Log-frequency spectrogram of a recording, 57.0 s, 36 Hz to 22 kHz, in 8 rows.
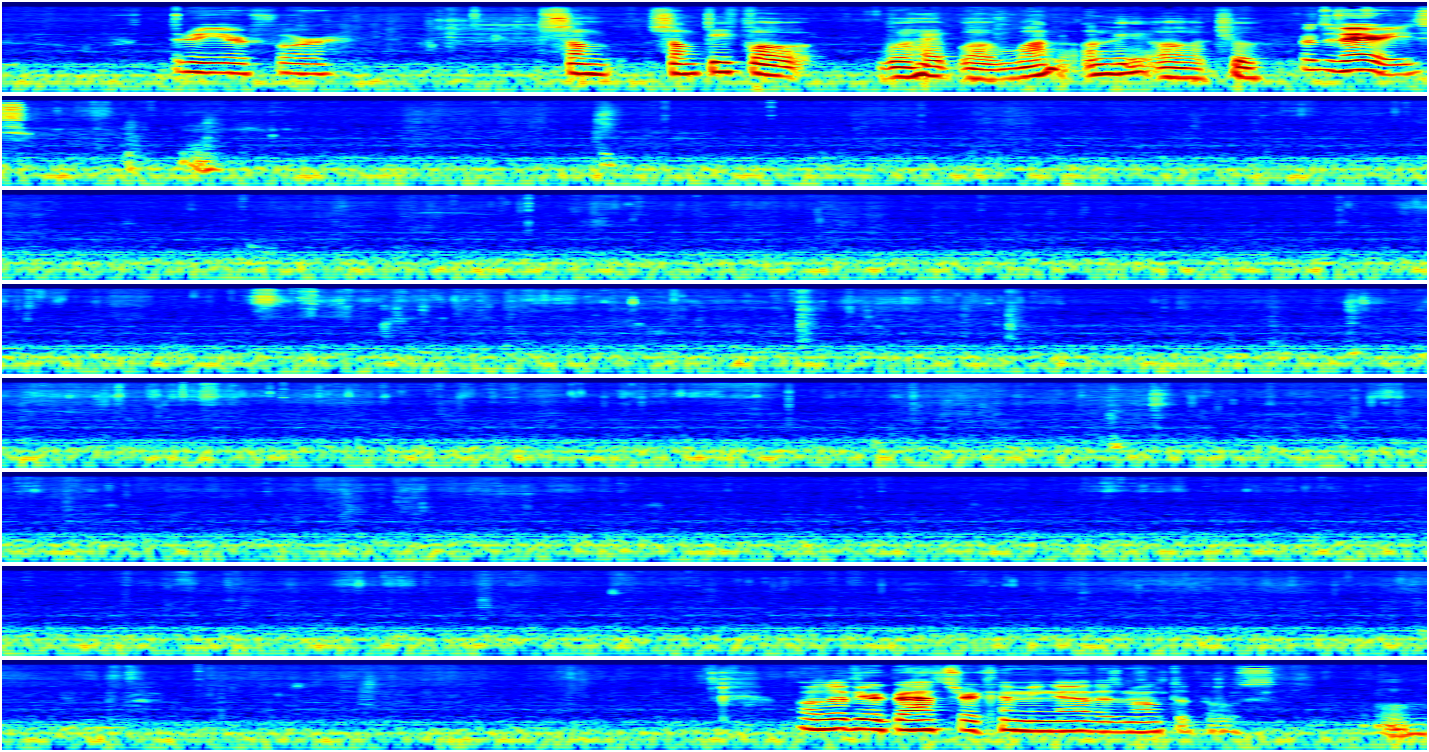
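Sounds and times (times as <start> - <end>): low background hum: 0.0 - 57.0.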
